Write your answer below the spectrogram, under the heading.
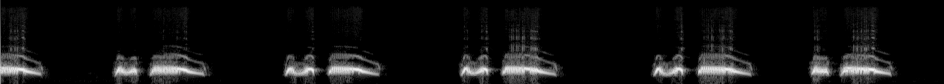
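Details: A spotted dove repeats its coo five times in steady succession, each a short two-note opening and a longer sliding-down coo. The deep 'dong sam' voice style is used to train decoy birds and lure wild ones into traps. Nothing else is audible.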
